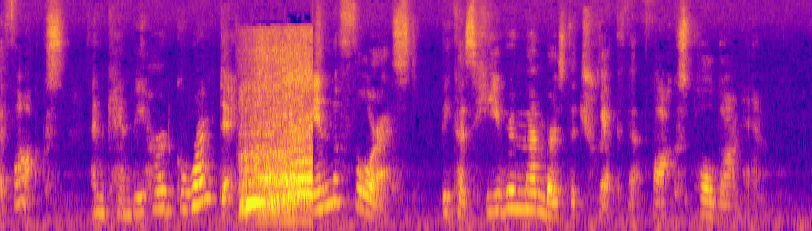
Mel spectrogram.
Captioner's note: bear growl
